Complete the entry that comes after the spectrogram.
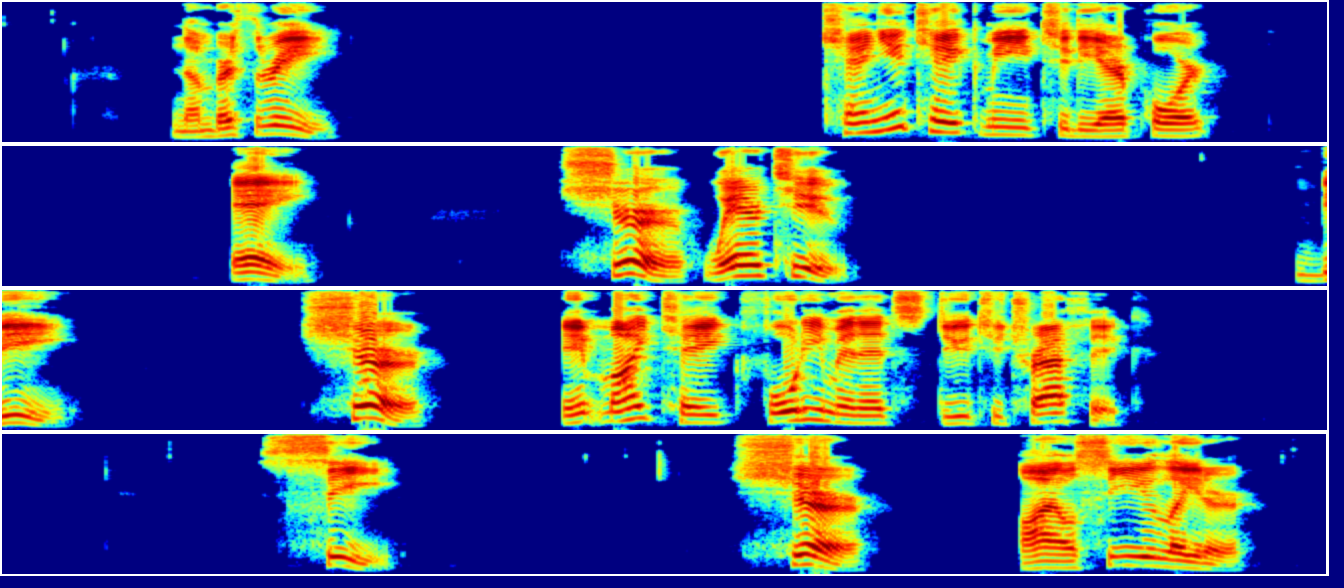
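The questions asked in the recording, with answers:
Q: Can you take me to the airport?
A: B: Sure. It might take 40 minutes due to traffic.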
